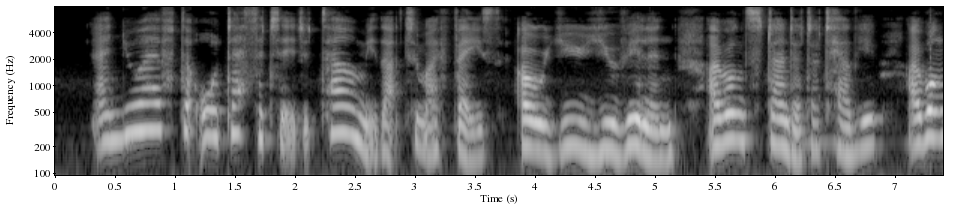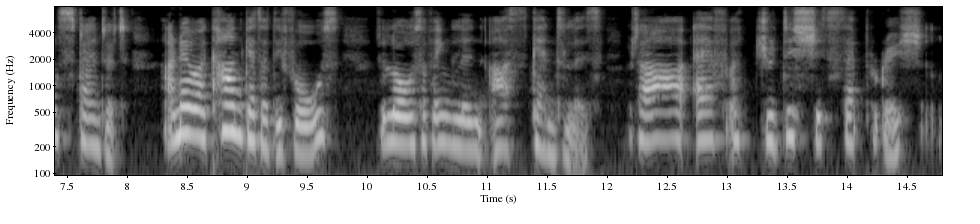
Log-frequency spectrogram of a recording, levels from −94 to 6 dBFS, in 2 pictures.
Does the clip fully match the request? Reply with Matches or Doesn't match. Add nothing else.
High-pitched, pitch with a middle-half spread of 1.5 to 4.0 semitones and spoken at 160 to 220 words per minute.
Doesn't match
